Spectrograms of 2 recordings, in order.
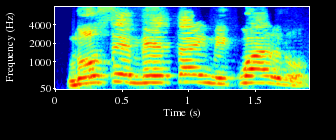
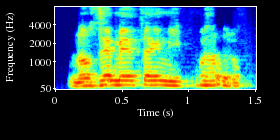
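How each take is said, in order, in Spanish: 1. Se dice muy fuerte y con mucha fuerza. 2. Se dice más fuerte, con algo de fuerza. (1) "él habló más fuerte" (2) "Tienes que hablar más fuerte"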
